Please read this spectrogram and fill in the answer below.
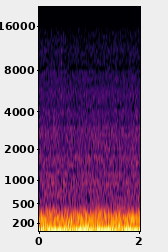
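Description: Steady low rumble of a car heard from inside its cabin, even and unchanging throughout.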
